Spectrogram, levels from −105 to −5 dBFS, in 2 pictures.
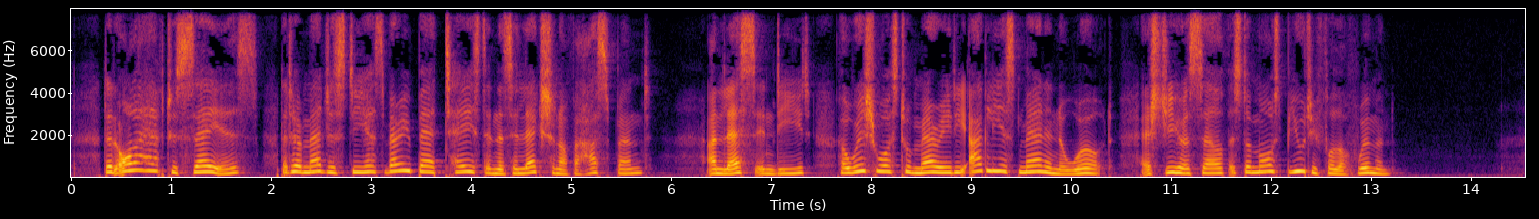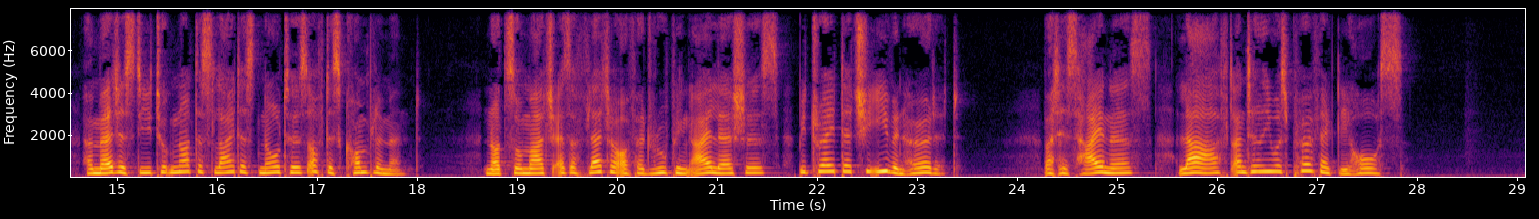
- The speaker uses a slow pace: No, average, 160 wpm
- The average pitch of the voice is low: No, high, 235 Hz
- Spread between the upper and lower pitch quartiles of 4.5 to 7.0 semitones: No, average, 4.0 semitones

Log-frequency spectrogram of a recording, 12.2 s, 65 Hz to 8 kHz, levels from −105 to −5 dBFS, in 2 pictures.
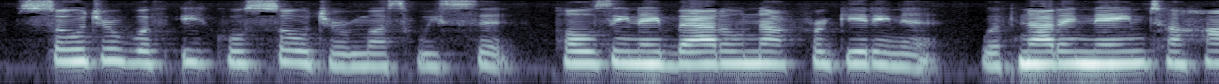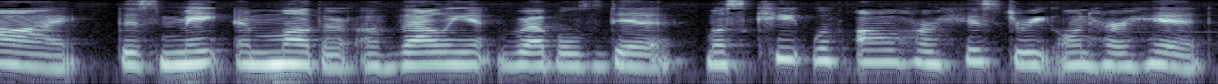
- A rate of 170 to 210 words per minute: Yes, average, 175 wpm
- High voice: Yes, high, 205 Hz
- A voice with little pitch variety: Yes, narrow, 1.7 semitones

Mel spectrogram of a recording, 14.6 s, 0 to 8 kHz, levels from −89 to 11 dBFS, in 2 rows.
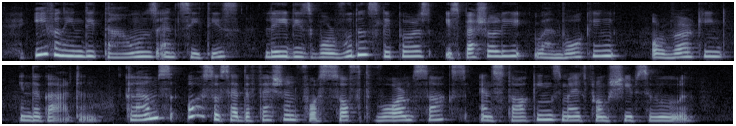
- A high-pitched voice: Yes, high, 215 Hz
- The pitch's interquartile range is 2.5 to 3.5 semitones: No, average, 4.1 semitones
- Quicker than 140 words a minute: No, slow, 135 wpm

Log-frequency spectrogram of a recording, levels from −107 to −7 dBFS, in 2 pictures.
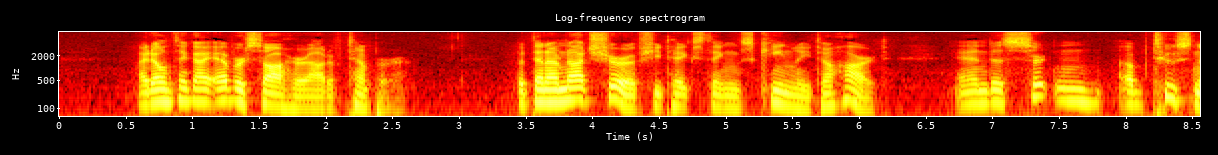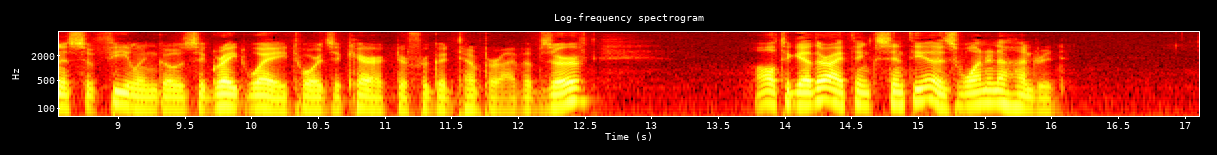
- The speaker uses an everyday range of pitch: No, wide, 6.3 semitones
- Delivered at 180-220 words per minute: No, average, 170 wpm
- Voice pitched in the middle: No, low, 120 Hz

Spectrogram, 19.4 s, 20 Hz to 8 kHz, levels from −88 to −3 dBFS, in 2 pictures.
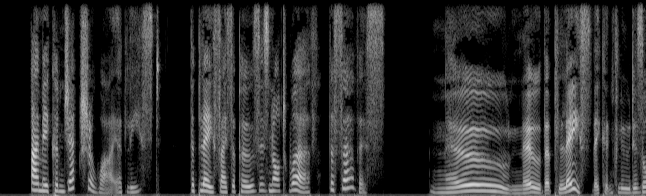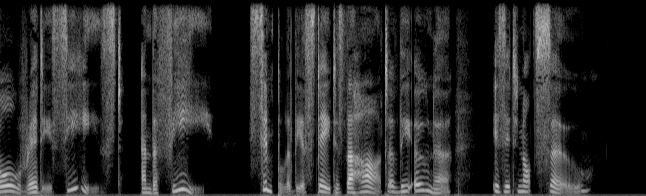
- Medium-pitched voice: No, high, 215 Hz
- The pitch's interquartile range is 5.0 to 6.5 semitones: Yes, wide, 5.4 semitones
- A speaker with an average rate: No, slow, 125 wpm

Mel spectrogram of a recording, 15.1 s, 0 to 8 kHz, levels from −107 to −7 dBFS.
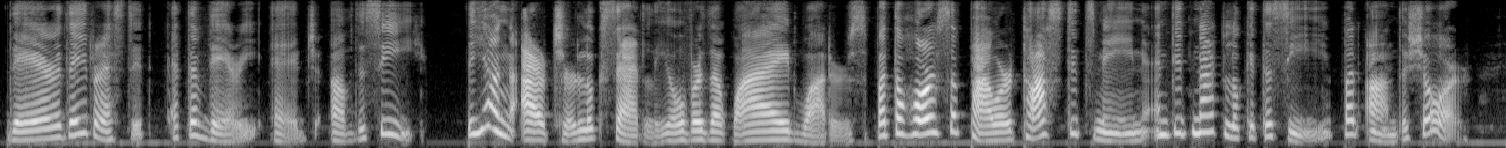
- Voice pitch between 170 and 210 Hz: Yes, high, 190 Hz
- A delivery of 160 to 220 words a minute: No, average, 150 wpm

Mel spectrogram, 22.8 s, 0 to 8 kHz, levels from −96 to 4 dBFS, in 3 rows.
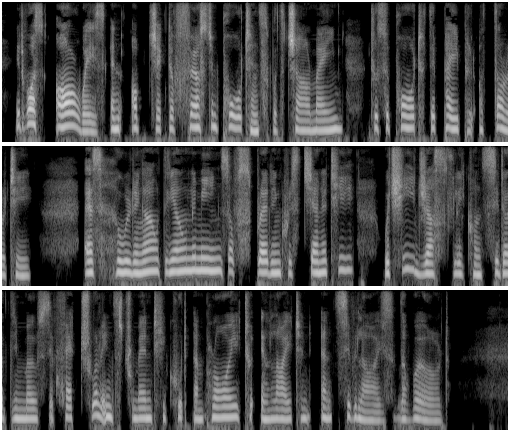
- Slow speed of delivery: Yes, slow, 110 wpm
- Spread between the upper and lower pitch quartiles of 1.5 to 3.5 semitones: No, average, 4.1 semitones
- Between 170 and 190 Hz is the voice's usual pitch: Yes, medium, 185 Hz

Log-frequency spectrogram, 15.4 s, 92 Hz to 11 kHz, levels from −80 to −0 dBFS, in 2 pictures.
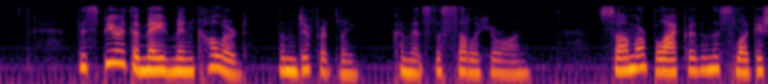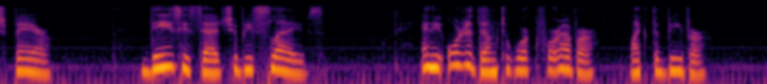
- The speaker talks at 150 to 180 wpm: No, slow, 135 wpm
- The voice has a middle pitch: No, high, 195 Hz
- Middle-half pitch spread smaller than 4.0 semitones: Yes, average, 2.7 semitones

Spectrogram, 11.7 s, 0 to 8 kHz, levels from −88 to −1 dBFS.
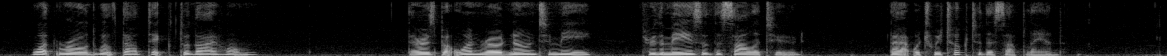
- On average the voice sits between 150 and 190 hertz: Yes, medium, 185 Hz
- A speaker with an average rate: Yes, average, 165 wpm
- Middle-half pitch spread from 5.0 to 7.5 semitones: No, average, 3.1 semitones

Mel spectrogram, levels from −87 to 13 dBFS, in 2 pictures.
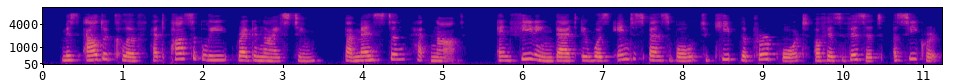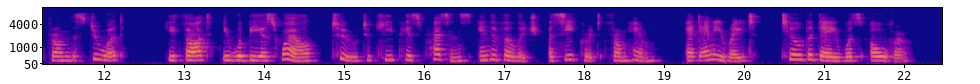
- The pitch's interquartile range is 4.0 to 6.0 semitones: No, average, 3.0 semitones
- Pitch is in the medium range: No, high, 240 Hz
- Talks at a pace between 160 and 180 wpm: No, average, 145 wpm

